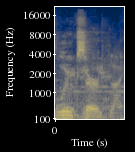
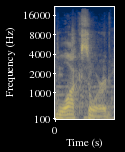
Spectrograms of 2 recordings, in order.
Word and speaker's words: Luxord: That's L uh pardon me, his name's pronounced Luxer. I almost called him Luxord, but that's Hey, that's like 2006 pronunciation is Luxer.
